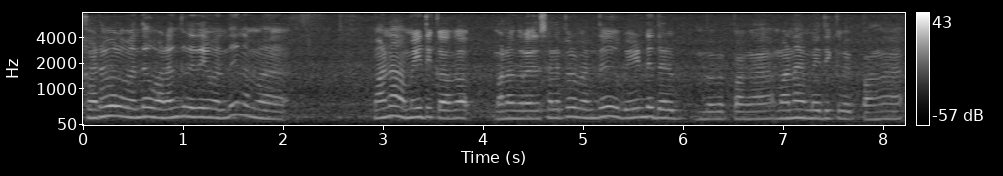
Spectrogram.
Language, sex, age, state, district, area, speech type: Tamil, female, 18-30, Tamil Nadu, Nagapattinam, rural, spontaneous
